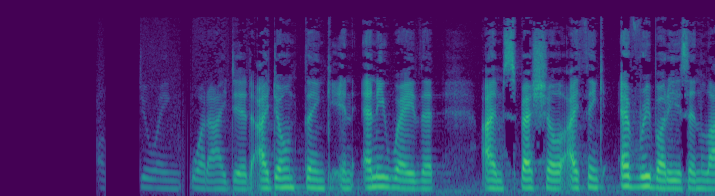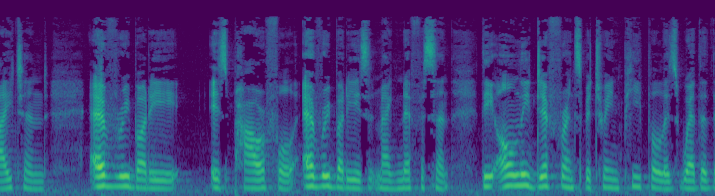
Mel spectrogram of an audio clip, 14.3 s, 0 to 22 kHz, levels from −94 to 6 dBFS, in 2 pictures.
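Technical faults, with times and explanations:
0.00–2.54 s, truncation distortion on a fade: the volume stage applying the fade-in drops low-order bits without dither, and the resolution points to roughly 9 bits. While the gain is very small, the waveform is forced onto a few coarse amplitude steps and becomes blocky and square-edged. The rising sound comes through gritty, worst from 0.00 to 2.22 s.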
